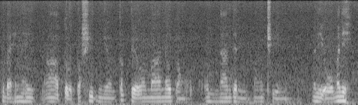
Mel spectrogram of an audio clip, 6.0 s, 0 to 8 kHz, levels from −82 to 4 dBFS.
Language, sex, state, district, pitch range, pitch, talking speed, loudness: Mizo, male, Mizoram, Aizawl, 105-115 Hz, 110 Hz, 220 wpm, -18 LUFS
